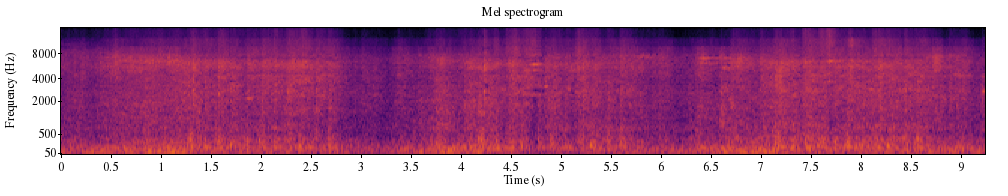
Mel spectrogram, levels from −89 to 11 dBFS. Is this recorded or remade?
remade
